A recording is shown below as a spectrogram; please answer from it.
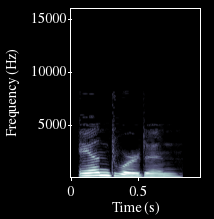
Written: andwyrdan

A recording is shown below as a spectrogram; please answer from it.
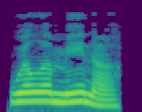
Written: willamena

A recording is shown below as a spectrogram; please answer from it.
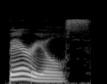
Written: burials

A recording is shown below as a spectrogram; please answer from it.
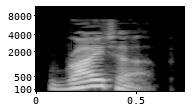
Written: write-up

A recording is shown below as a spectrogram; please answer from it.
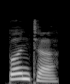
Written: Bunta

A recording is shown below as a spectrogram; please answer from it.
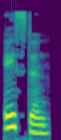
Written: aiston

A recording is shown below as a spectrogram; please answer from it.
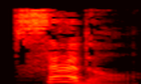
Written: saddle

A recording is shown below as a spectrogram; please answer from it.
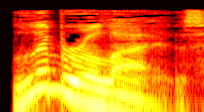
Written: liberalize

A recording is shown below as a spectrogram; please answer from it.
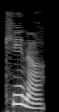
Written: keena

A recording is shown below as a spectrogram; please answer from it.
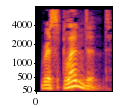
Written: resplendent

